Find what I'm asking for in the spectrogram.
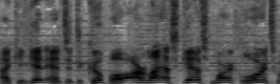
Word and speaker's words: Antetokounmpo: The real big question mark is Giannis Antetokounmpo.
